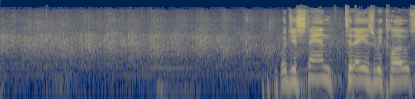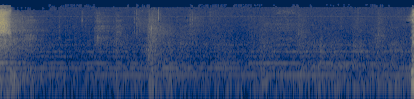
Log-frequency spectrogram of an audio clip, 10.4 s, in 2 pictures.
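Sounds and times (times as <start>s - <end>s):
audience applause: 0.0s - 4.9s
speech: 3.5s - 5.4s.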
